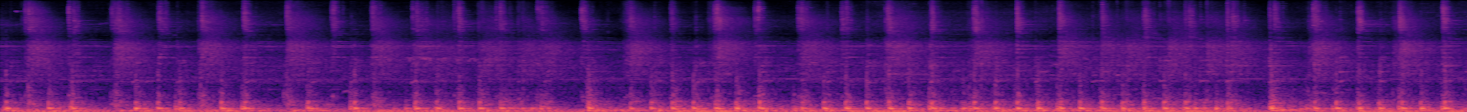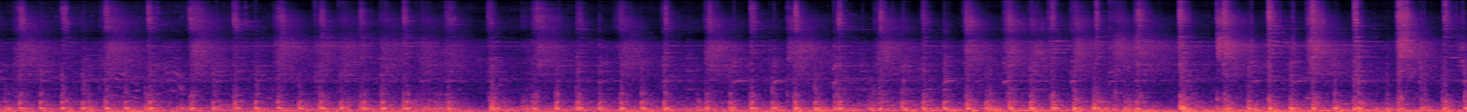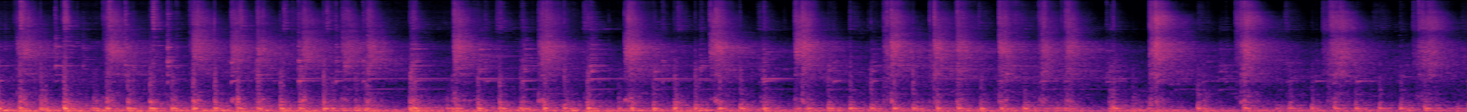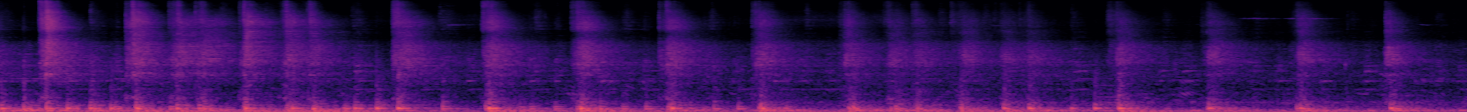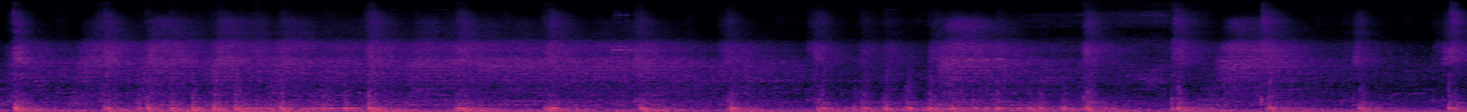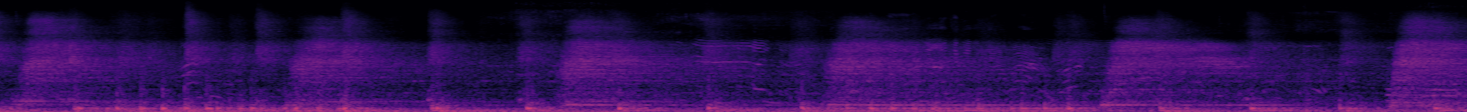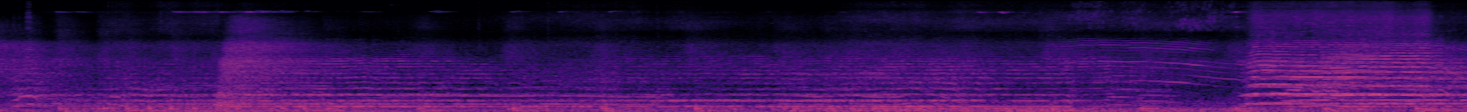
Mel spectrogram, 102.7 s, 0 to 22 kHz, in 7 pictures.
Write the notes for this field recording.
Temple festival parade, A variety of traditional performances, Binaural recordings, Zoom H6+ Soundman OKM II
